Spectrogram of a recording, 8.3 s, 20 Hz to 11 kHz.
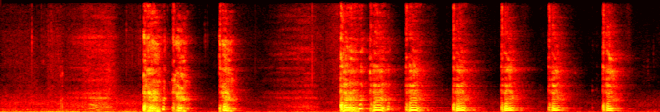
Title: Girl coughing 281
